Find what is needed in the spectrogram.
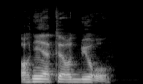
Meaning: desktop computer
- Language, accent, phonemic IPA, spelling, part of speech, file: French, France, /ɔʁ.di.na.tœʁ də by.ʁo/, ordinateur de bureau, noun, LL-Q150 (fra)-ordinateur de bureau.wav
